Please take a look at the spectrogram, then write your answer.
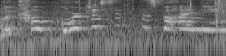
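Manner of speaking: very high, loud squeal of delight; gushing squeal. Real, not acted. Traveler showing viewers the gorgeous room, squealing in delight. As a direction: gush over the view at a squealing pitch.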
